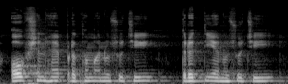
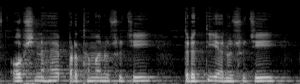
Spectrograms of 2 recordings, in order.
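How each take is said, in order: Both takes have the same delivery.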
